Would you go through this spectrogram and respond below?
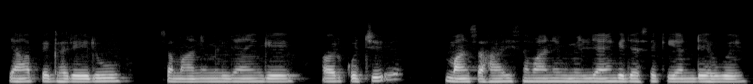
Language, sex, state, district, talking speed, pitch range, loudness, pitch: Hindi, male, Uttar Pradesh, Gorakhpur, 135 wpm, 135-140 Hz, -19 LUFS, 140 Hz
